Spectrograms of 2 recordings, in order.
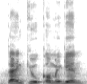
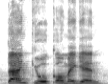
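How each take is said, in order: First: Lightly voiced shopkeeper catchphrase; a hint of a shop-counter voice; mock shopkeeper voice. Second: Higher, louder shopkeeper imitation; hammed-up Apu-style thanks; echoing the catchphrase in a put-on shop voice; mock shopkeeper voice. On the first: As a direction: repeat the line as a put-on cashier. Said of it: "he liked that one". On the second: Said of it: "What did I say last night".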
